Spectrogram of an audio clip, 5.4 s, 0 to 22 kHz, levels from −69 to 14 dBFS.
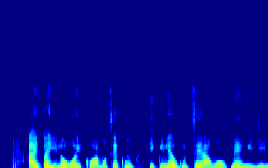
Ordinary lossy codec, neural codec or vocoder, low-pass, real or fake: none; none; 10.8 kHz; real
